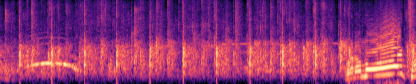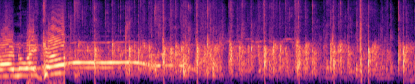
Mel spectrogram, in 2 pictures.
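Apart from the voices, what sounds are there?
audience applause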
